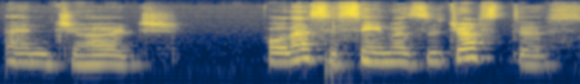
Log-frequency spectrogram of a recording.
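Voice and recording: A woman speaks slowly at a medium pitch, her fairly bright tone carrying ordinary pitch variation.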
